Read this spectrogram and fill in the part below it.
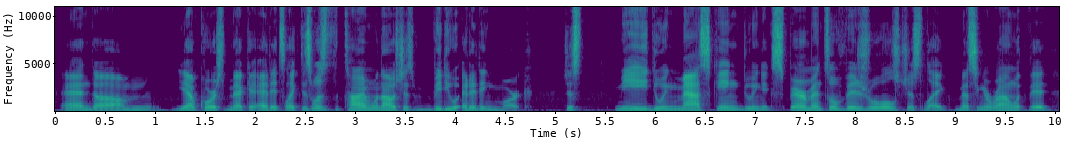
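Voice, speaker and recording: A man's voice: mid-range voice, moderate pace, few pauses, sharp tone, clean tone, no room sound, clean studio sound. A young man chatting casually as a podcast guest, rambling with a fan's enthusiasm. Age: young adult. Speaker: podcast guest, amateur voice actor and fandubber. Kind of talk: casual chat.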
